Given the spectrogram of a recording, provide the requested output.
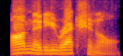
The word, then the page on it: omnidirectional: American English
